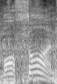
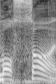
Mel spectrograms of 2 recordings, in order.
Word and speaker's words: Mulsanne: Bentley Mulsanne. Mulsanne. It's Yeah. a Mulsanne.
